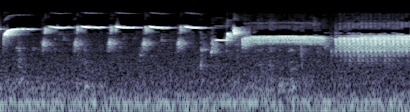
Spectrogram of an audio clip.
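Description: A Waterslager canary sings a fast series of high, liquid notes about three a second, then shifts into long, rolling, bubbling trills.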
